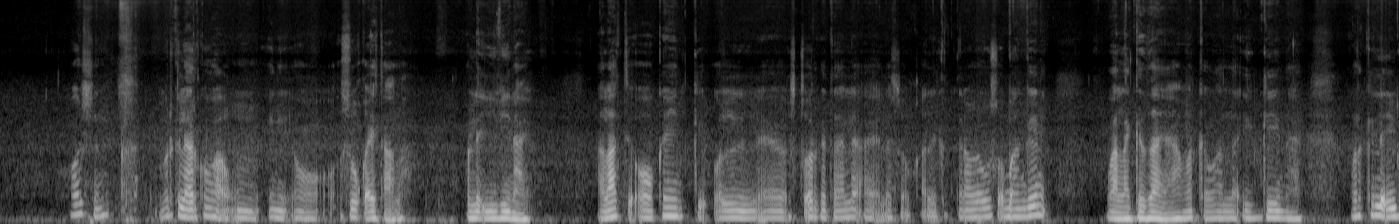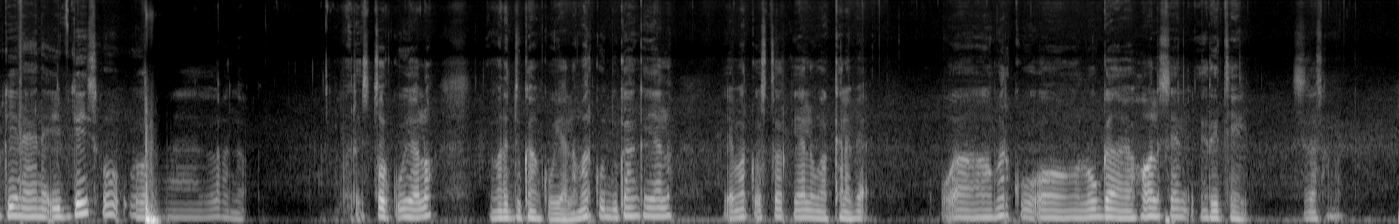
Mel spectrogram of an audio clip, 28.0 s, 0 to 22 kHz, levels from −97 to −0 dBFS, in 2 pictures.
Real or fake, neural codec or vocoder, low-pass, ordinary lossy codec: fake; vocoder, 44.1 kHz, 128 mel bands every 512 samples, BigVGAN v2; none; none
